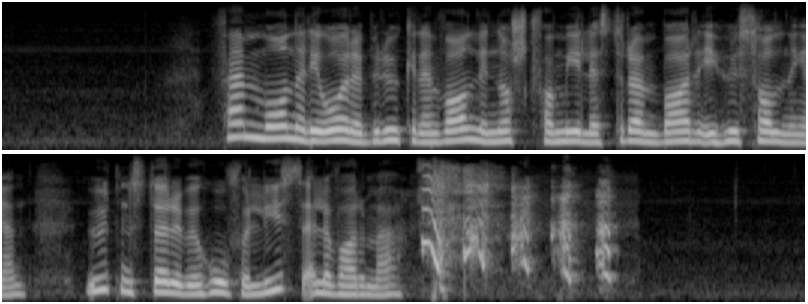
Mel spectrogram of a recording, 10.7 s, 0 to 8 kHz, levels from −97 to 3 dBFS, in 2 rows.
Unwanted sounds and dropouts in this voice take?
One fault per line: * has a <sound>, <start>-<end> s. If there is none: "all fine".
* has a laugh, 8.1-9.5 s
